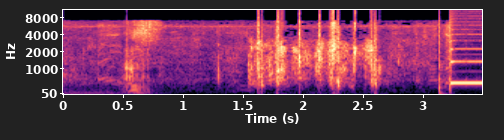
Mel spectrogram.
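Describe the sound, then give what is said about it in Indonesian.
A telephone tone sounds after a dropped call on a phone-in line: one steady, loud, mid-pitched tone comes in at the very end, after muffled voices and rustling noise. “Qadar Allah, terputus sambungan teleponnya gimana di NTB.”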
